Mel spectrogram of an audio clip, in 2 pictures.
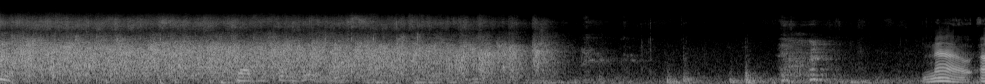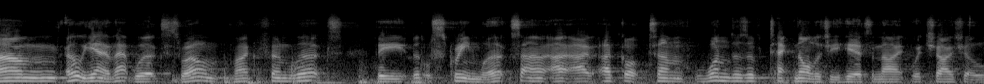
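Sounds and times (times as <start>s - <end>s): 
audience applause welcoming Andrew Davies at an evening talk: 0.0s - 6.1s
speech: 9.3s - 19.6s.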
